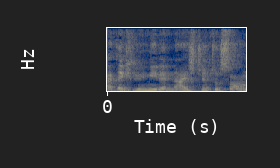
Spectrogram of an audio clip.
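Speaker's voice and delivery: usual speaking voice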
